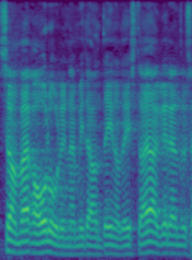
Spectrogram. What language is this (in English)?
Estonian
